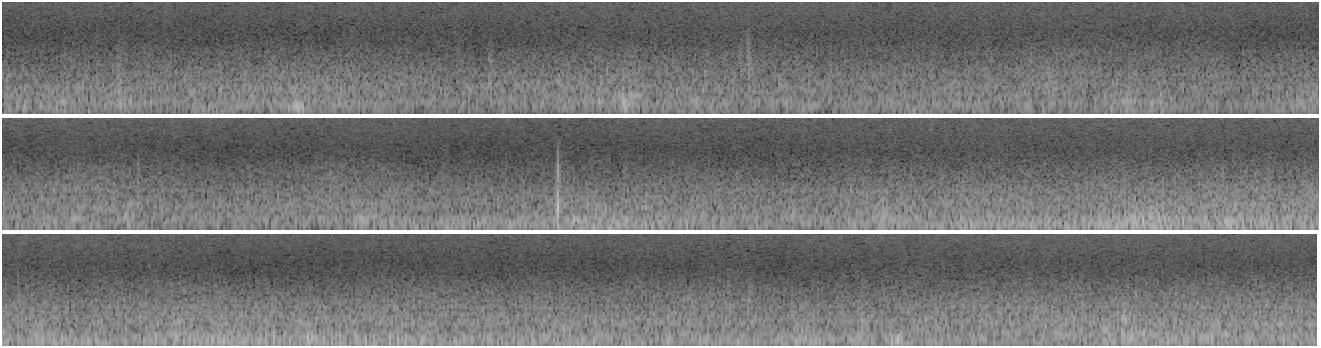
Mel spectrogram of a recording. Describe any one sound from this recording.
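Waves wash steadily against a boat's hull.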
